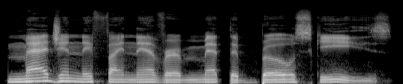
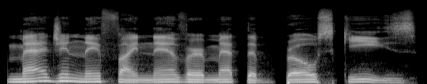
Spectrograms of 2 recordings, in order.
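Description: The two takes are said the same way.

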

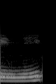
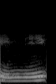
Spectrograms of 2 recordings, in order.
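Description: Both takes have the same delivery.

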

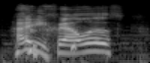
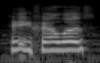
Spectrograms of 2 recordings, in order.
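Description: First: The put-on voice has a strong hick accent. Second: The put-on voice has a milder hick accent. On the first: The speaker calls it wrong. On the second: The speaker calls it right.

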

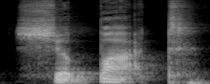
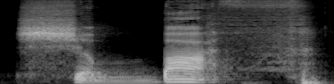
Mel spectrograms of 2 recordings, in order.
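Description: First: The word ends with a plain t sound. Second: The word ends with a th sound. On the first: The speaker calls it wrong. "It's not Shabbat" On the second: The speaker calls it right. "Shabbath with a TH at the end, not just a T"

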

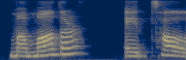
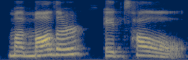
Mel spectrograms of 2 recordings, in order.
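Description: Both takes have the same delivery.

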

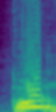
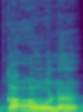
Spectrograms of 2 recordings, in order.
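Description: First: The vowel is one steady sound. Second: The vowel glides from 'a' to 'u'. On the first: "ਕੌਣ ਨੂੰ" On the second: "ਔ ਦੀ ਅਣ ਹੋਂਦਾ"

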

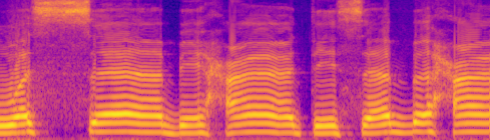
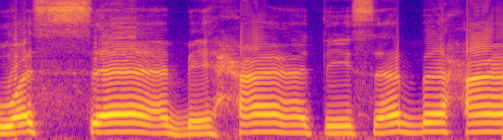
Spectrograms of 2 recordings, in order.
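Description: Both takes have the same delivery.

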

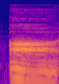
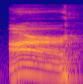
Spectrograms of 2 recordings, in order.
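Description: First: It is said without an r sound. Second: It is said in a Northern Irish accent.

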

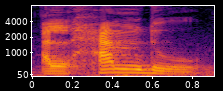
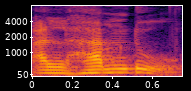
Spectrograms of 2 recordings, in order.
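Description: First: The h is a tight, throaty sound. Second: The h is a plain, breathy sound. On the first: All praise belongs to God. The speaker calls it right. "jadi ha itu di pertengahan tenggorokan" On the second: Everything damaged belongs to God. The speaker calls it wrong. "Ada orang baca alhamdu"

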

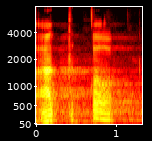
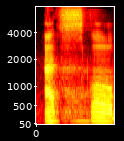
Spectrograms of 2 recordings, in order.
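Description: First: The t is released with only a puff of breath. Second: The t is released with an s-like hiss. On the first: The speaker calls it right. "tapi atqa cukup ada udara yang keluar ya" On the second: The speaker calls it wrong. "jadi jangan sampai keluar huruf s ya. Atqa bukan begitu"

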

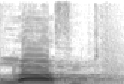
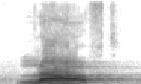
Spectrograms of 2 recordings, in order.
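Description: First: The ending is not a t sound. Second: The ending is a t sound. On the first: The speaker calls it wrong. "not laughed" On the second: The speaker calls it right. "It should be pronounced as laughed"

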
